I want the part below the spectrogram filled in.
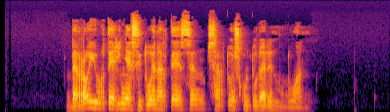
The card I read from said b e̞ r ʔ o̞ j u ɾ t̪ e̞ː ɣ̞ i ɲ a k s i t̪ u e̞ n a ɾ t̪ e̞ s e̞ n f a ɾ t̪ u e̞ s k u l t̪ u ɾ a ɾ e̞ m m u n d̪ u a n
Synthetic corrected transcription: b e̞ r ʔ o̞ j u ɾ t̪ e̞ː ɣ̞ i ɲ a k s i t̪ u e̞ n a ɾ t̪ e̞ s e̞ n s a ɾ t̪ u e̞ s k u l t̪ u ɾ a ɾ e̞ m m u n d̪ u a n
